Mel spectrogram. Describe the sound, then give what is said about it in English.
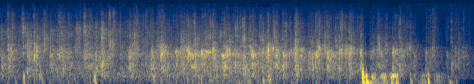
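A church audience claps together for a speaker coming up, a steady, dense wash of applause that fills the room, with a few louder claps standing out near the end. “And so we already clapped, but can we clap one more time”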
